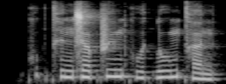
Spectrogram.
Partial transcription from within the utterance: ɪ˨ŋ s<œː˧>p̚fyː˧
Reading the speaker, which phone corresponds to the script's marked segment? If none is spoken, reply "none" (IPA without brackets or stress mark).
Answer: œː˧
